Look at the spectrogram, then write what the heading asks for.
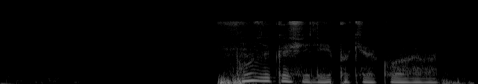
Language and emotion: Russian, sad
